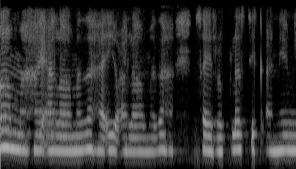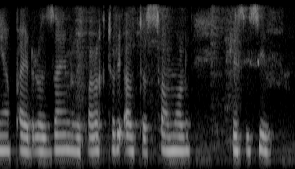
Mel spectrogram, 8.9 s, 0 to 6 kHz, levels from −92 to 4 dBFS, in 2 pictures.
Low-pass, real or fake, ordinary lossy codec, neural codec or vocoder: 5.4 kHz; real; none; none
